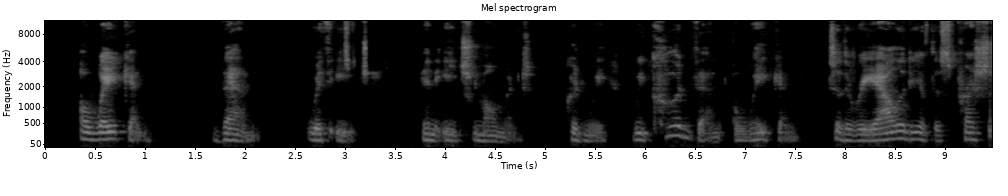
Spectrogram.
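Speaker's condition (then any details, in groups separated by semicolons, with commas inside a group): No condition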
